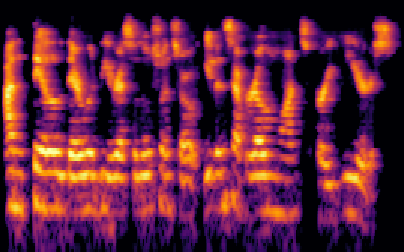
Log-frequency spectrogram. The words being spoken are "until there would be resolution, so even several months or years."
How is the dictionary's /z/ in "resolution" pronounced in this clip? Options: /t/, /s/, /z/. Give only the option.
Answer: /s/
